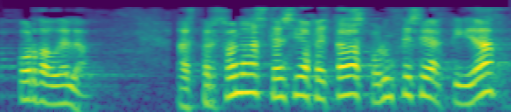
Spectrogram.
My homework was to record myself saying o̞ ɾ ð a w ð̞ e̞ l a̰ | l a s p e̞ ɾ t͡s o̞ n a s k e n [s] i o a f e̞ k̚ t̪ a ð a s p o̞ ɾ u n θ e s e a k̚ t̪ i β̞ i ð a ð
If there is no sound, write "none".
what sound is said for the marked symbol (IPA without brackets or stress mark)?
s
